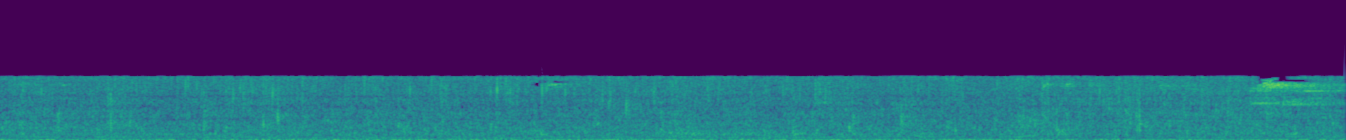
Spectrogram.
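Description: Water splashing steadily into a stone fountain basin. Near the end a brief, louder sound with a couple of steady pitches stands out.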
